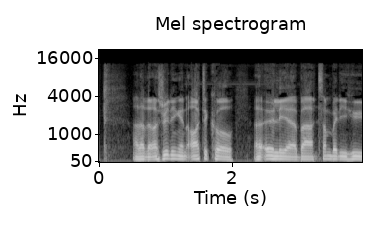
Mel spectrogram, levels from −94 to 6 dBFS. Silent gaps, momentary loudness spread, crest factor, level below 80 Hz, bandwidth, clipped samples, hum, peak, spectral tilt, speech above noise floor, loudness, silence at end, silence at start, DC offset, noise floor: none; 7 LU; 12 dB; -48 dBFS; 13.5 kHz; under 0.1%; none; -6 dBFS; -6.5 dB/octave; 21 dB; -19 LUFS; 0 s; 0.05 s; under 0.1%; -39 dBFS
